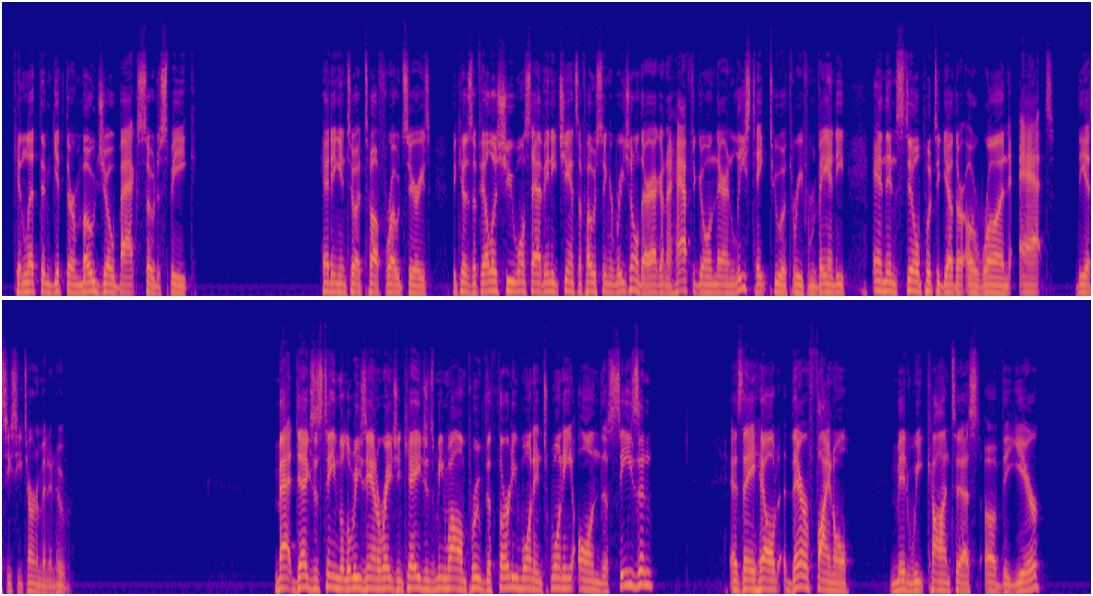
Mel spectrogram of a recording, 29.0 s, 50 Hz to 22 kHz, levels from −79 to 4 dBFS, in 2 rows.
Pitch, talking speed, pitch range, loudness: 110 Hz, 175 wpm, 95-125 Hz, -24 LUFS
